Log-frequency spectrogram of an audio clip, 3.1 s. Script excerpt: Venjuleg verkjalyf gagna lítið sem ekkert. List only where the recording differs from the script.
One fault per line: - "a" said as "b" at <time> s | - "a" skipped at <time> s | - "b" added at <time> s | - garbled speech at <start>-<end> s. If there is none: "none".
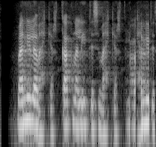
- "verkjalyf" said as "ekkert" at 0.8 s
- garbled speech at 2.5-3.1 s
